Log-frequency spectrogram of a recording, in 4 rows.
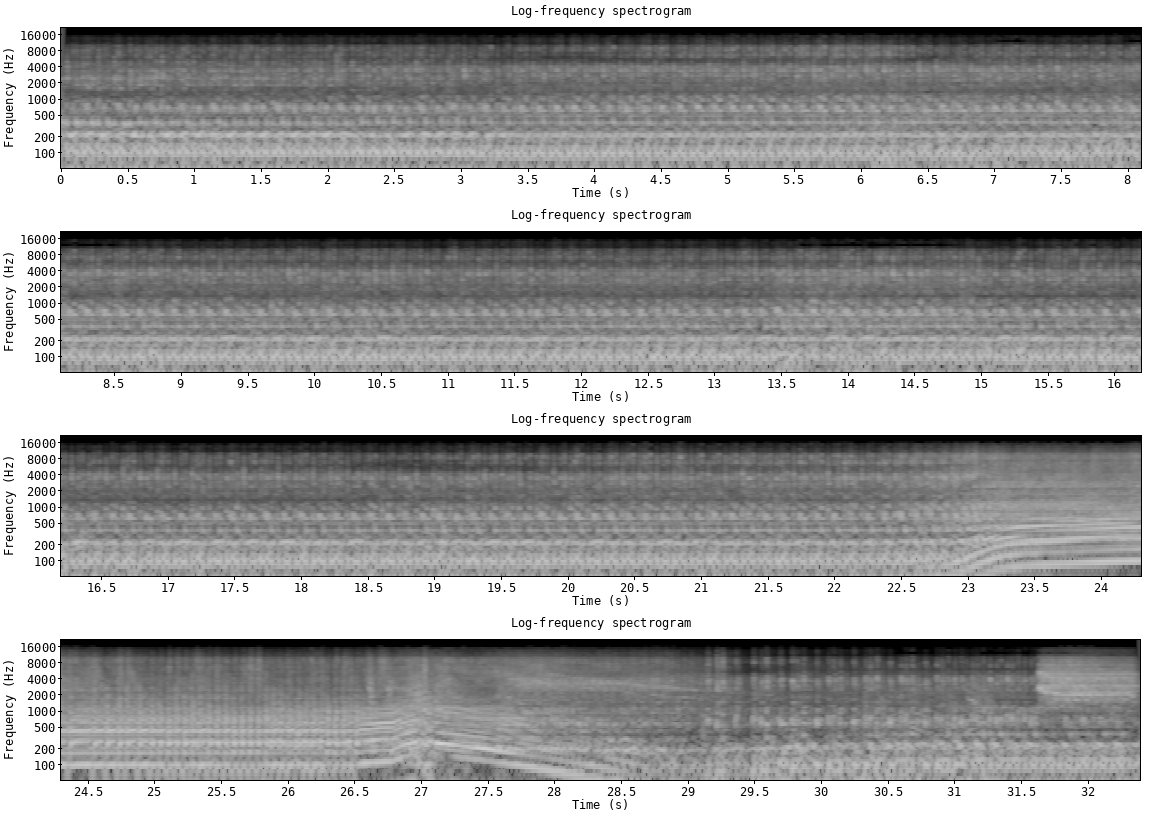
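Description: Twin-turbo big-block Chevy V8 in a C10 drag truck idling steadily, then revved up twice near the end, the pitch rising and falling back each time.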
